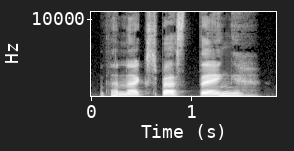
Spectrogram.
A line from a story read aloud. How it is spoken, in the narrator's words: John says grimly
